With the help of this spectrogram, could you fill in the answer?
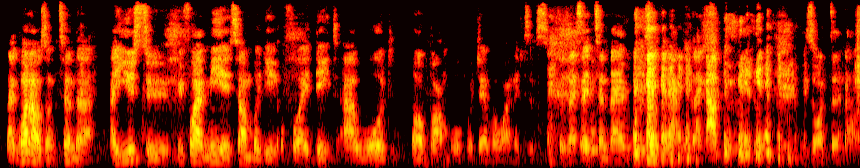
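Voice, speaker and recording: A man with a Ghanaian accent at a fairly quick pace. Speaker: digital marketing expert. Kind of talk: casual chat. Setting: studio.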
